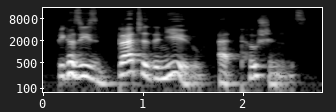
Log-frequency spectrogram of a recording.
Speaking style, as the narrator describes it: he added, sternly

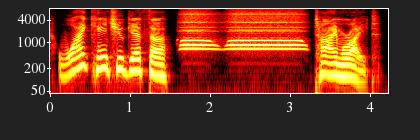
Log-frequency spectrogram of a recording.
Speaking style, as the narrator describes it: he yelled at me

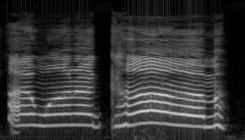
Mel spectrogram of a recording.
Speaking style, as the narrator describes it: wailed Asher

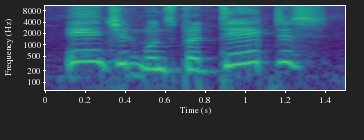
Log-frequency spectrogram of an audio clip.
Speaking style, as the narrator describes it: shrieked the young noble dwarf

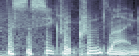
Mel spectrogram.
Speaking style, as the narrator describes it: Clark said

